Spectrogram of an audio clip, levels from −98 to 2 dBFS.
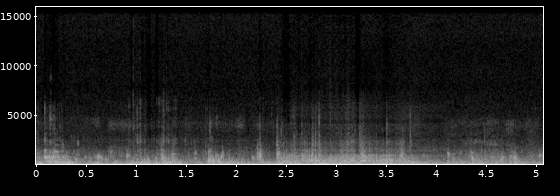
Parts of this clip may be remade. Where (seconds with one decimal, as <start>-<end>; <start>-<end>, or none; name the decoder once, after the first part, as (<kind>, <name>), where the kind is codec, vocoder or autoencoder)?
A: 2.5-4.1 (codec, SNAC)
